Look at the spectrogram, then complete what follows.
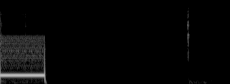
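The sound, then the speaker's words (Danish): A steady telephone call tone hums loudly for about half a second while calling back to someone in Strandby, then cuts off into silence before a faint brief click near the end. “så ringer vi tilbage til Strandby.”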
